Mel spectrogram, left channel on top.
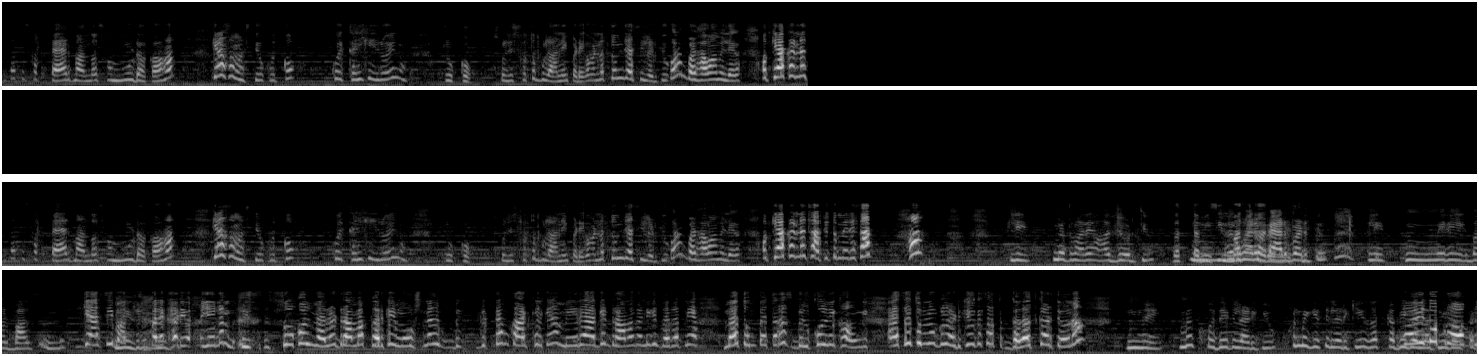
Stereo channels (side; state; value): left; drops out; at 8.1 s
